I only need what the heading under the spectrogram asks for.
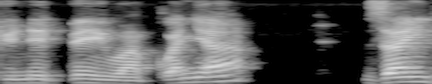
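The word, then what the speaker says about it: זין: épée ou un poignard zain se prononce entre les dents zain c'est aussi le crochet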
